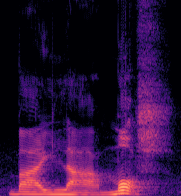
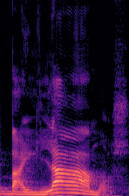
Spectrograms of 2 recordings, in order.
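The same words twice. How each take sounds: First: The stress is on the final syllable. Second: The stress is on the middle syllable. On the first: "con acento en la O" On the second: "en vez de"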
